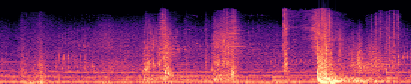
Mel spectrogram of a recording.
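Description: Gunfire in the video game Windrose, aimed at a creature's legs: several sharp, loud reports spaced irregularly over a few seconds, the heaviest boom near the end, over a low ambient game rumble.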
